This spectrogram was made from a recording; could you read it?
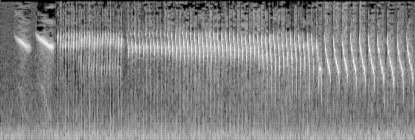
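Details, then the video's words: Lesson song of a canary, meant to excite and train other canaries: two short slurred notes, a long rapid high trill, then a quick series of about ten sharply falling notes. "Kanarya ötüşü- Kanarya dersi-kanarya coşturma"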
